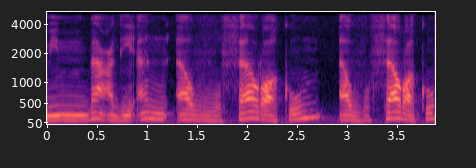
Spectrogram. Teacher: طيب، في الآية 24 من بعد أن أظفركم نرقق الفاء، طبعا الهمزة مرققة، الظاء مفخمة، الفاء مرقق، الراء مفخمة. هذا الانتقال من مرقق إلى مفخم إلى مرقق إلى مفخم يحتاج إلى دربة ديناميكية تلفظية، يحتاج إلى أن يكون هناك سلاسة في النطق عند نطق هذه الكلمة وأمثالها من الكلمات.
